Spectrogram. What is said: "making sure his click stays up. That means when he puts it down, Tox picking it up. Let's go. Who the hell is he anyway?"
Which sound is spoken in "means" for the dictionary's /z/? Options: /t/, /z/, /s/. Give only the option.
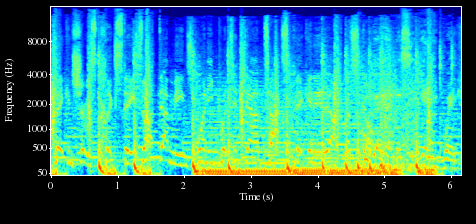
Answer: /z/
